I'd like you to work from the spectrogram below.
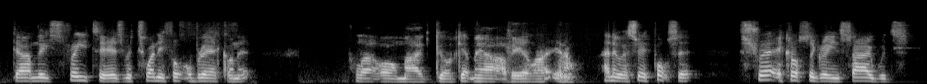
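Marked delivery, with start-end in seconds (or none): none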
